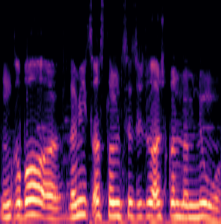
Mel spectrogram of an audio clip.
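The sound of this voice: A man does a cartoonish character voice at a fairly quick pace with clear music behind him.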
